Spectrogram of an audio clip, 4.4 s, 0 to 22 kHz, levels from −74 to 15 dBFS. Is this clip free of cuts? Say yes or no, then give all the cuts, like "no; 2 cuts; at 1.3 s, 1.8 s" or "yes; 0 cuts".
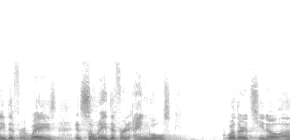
yes; 0 cuts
